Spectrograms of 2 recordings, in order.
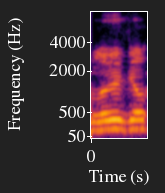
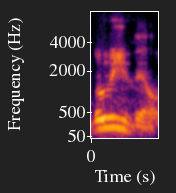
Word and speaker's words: Louisville: Louisville. It's I thought it was Louisville people. That That ain't the right way to say it. Those are the uneducated people. But it's Louisville. But anyway, they built a stadium.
